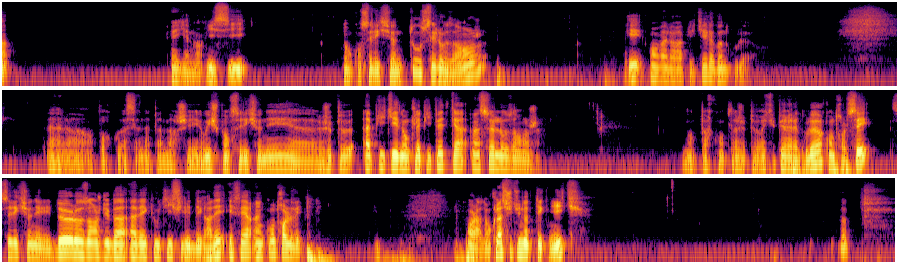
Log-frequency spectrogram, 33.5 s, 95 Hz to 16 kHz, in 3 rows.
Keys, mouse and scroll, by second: 2.4 click, 4.1 click, 5.4 shift+click, 7.0 shift+click, 8.8 click, 9.3 click, 13.8 click, 19.0 click, 20.6 click, 21.6 ctrl+c, 22.6-24.5 drag, 26.2 ctrl+v, 27.1 F1, 27.3 click, 28.1 KP_Subtract, 28.8 click, 29.3-30.3 middle drag, 30.3-32.0 drag, 32.5 click.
